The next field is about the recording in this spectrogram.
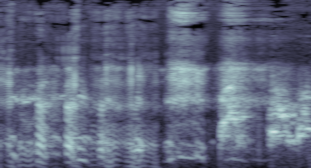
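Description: A dog barks repeatedly in quick, uneven bursts, fairly loud, with short pauses between the yaps and no clear speech over it.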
